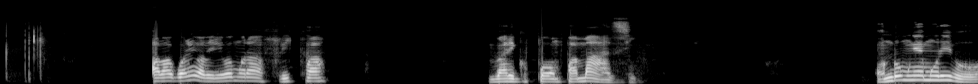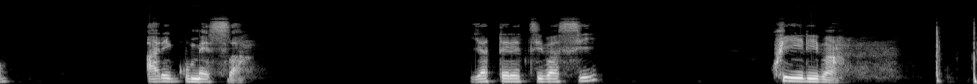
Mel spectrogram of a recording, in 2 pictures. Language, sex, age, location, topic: Kinyarwanda, male, 18-24, Huye, health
